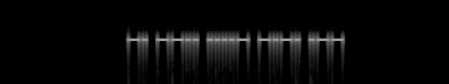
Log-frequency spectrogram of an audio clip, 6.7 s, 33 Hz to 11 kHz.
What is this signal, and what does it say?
Morse code, heard as a keyed tone, about 21 wpm, 700 Hz. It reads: NZ4CW
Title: USA Call Signs - 5 Characters - Repeated 2x - 22wpm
